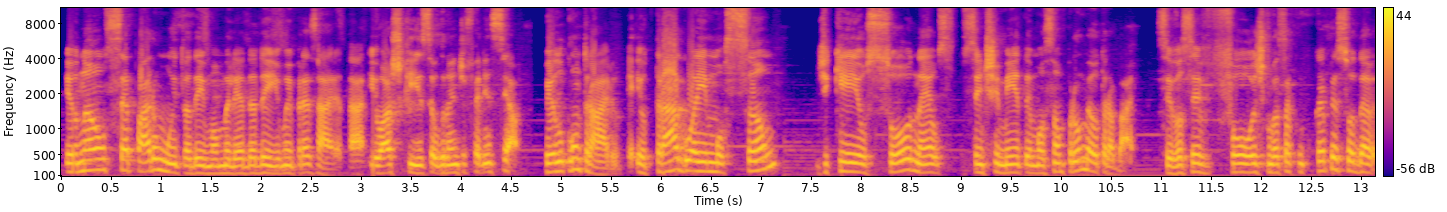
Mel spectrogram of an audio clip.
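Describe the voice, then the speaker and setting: A woman's voice: sits low, a little fast, soft background music. A middle-aged woman from Salvador, Bahia, a business owner speaking as a guest in a conversational interview, with an expansive, emphatic manner. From Salvador, Bahia, Brazil. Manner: expansive, warm-hearted, emphatic.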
